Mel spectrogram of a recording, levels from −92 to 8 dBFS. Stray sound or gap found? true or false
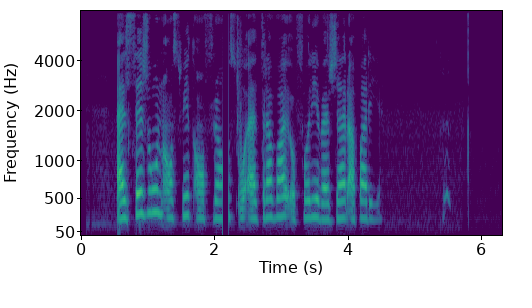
true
